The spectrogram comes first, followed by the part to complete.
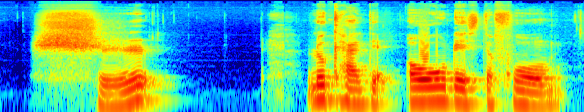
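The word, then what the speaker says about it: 石: So based on this meaning, and this character is rock, and it's pronounced shi, shi.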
